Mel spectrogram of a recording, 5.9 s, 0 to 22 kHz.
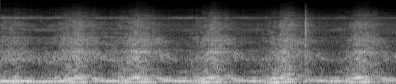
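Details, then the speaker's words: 1979 Honda CBX 1000 inline six-cylinder, about 10,000 miles, apparently restored, cold start on a cold day, mic by exhaust: smooth six-cylinder note with blips about once a second, slight cold splutter; healthy engine warming up. "will splutter a little bit because it is cold, but I'll put the mic down by the exhaust so you can hear it."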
